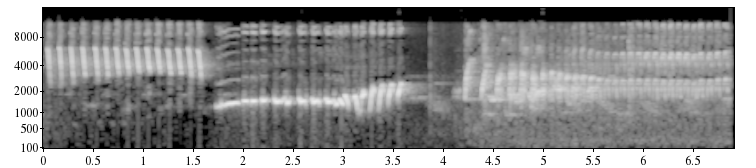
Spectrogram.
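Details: White-rumped shama, recorded as tutor song for training young birds, singing a rich, varied song: a fast rattling trill, a rising whistled phrase, then a bright chattering run of high notes.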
